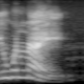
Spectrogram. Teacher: and becomes an sometimes in a fast sentence like you and I. I don't say you and I. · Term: weak form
